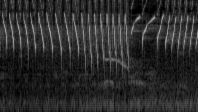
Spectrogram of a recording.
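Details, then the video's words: Training song of a canary, long rolling phrases with varied bursts: a rapid chain of bright descending whistled notes, briefly broken by a couple of upward slurs, then resuming at the same quick pace. "Masteran Burung Semua Jenis Burung Kenari [Rool Panjang,Variasi Tembakan]"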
